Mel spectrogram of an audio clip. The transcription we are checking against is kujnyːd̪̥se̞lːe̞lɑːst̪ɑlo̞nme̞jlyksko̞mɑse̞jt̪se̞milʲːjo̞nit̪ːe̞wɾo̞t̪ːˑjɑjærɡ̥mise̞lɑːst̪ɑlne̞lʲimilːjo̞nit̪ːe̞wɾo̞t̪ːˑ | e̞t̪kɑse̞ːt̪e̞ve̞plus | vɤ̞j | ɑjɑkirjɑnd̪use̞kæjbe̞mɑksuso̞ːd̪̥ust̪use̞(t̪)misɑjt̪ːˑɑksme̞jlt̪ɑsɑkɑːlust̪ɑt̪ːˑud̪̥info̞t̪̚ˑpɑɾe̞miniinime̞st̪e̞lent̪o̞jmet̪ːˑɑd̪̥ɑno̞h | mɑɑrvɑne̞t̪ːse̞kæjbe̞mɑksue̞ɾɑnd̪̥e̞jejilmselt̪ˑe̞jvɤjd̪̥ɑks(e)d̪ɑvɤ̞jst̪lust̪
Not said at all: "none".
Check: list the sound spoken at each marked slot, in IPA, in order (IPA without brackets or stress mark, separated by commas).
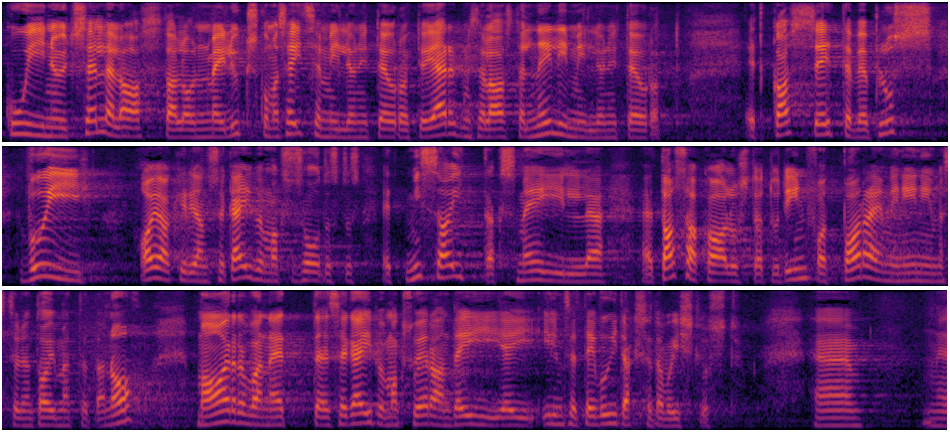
t̪, e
